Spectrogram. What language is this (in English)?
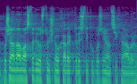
Czech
